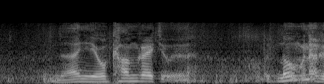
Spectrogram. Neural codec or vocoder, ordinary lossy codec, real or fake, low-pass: codec, 16 kHz, 1 kbps, X-Codec, HuBERT features, trained on LibriSpeech; none; fake; 7.2 kHz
